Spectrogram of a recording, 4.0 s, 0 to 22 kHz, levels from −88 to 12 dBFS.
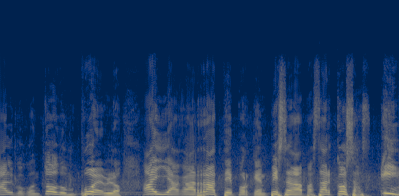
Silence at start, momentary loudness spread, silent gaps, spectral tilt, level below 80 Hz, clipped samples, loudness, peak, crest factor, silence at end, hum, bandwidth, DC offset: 0 s; 4 LU; none; -5 dB/octave; -42 dBFS; under 0.1%; -24 LUFS; -6 dBFS; 18 dB; 0 s; none; 15.5 kHz; under 0.1%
